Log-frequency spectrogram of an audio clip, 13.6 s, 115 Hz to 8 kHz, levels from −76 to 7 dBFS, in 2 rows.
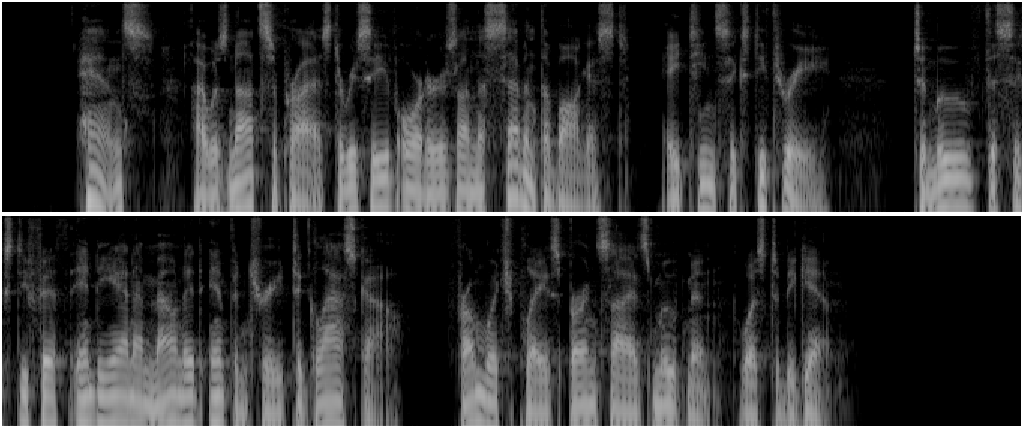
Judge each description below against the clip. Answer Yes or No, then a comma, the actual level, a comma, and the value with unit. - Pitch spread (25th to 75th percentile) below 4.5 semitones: No, average, 5.1 semitones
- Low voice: Yes, very low, 90 Hz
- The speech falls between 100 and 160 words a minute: Yes, average, 140 wpm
